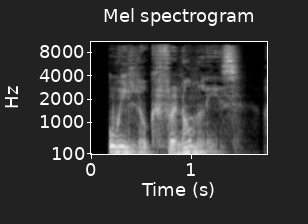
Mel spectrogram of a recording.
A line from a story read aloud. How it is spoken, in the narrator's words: explained firmly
